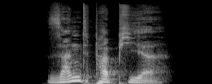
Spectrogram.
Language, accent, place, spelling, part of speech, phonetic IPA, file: German, Germany, Berlin, Sandpapier, noun, [ˈzantpaˌpiːɐ̯], De-Sandpapier.ogg
- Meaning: sandpaper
